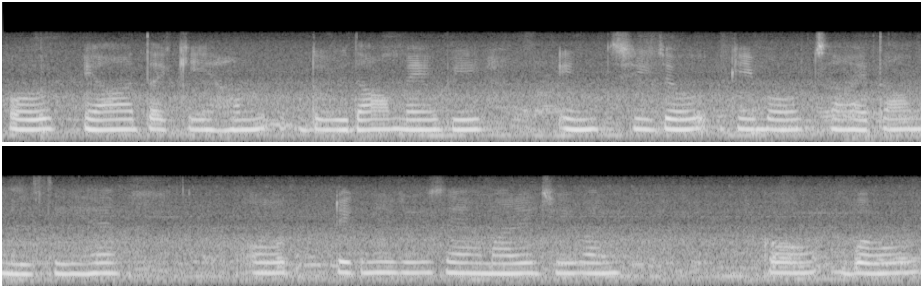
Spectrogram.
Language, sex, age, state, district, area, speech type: Hindi, female, 18-30, Madhya Pradesh, Harda, urban, spontaneous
